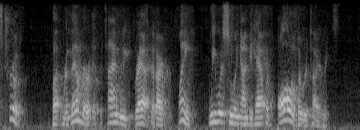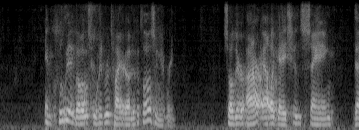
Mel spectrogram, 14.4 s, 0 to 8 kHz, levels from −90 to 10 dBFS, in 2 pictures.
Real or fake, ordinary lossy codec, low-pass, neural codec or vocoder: fake; Opus, 24 kbps; 7.2 kHz; codec, 24 kHz, 3 kbps, HILCodec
